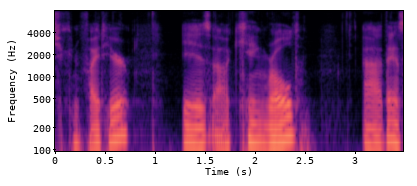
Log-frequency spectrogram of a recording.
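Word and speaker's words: King Roald: easiest guy that you can fight here is king rolled that's how you say his name but he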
